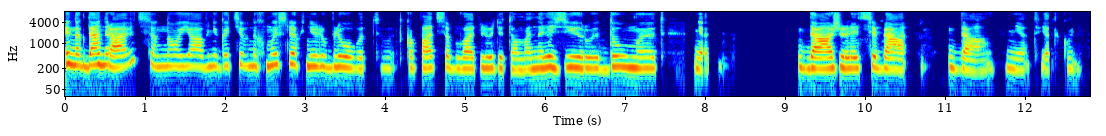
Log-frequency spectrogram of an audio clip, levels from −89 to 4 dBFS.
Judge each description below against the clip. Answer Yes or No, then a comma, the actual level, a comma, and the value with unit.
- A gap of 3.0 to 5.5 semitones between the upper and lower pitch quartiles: No, narrow, 2.4 semitones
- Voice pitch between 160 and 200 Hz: No, high, 210 Hz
